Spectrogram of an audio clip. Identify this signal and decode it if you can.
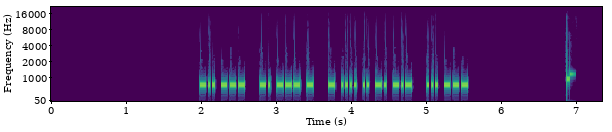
Morse code, heard as a keyed tone, about 43 wpm, 700 Hz. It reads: DO NOT THINK SO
